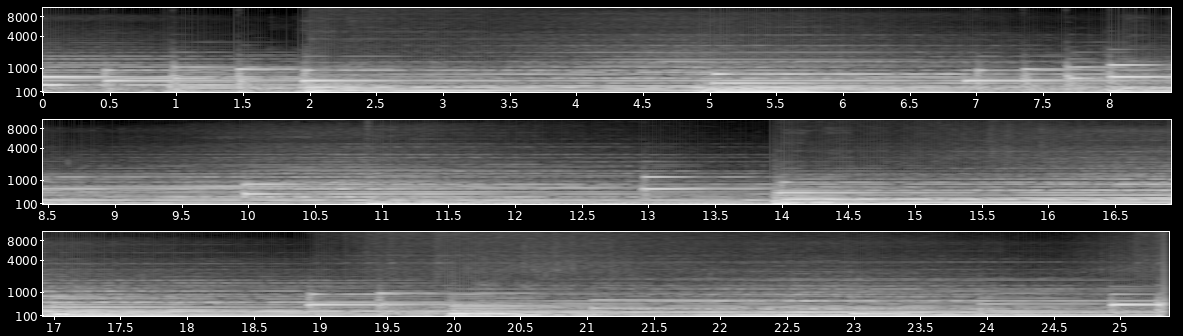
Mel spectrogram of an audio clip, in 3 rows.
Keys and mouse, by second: 1.3 click, 1.7 shift+click, 2.5 j, 2.9 2, 3.1 click, 4.0 ctrl+b, 6.6 click, 8.2 ctrl+b, 10.0 click, 10.7 ctrl+b, 11.9 click, 12.6 ctrl+b, 14.1 click, 16.6 click, 17.2 ctrl+KP_Add, 17.7-18.9 ctrl+KP_Add, 19.7-20.8 right drag, 21.8 2, 22.2 alt+click, 25.0 1.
